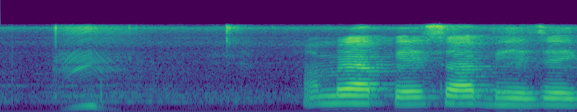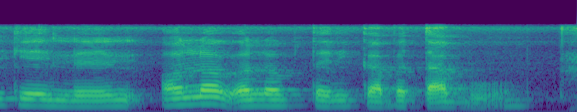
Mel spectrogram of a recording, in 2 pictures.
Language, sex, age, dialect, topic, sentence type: Maithili, female, 41-45, Eastern / Thethi, banking, question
